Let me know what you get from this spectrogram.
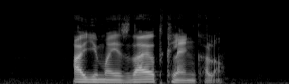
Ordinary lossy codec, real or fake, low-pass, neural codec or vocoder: none; real; 19.8 kHz; none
